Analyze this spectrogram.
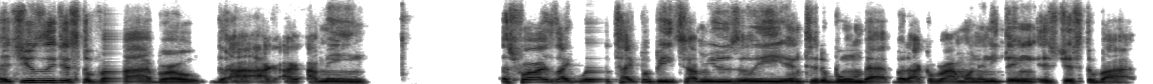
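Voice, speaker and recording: A man with a New York accent speaks at a fairly slow pace and a medium pitch. His intonation is fairly even and his loudness very even. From Long Island, New York. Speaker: rapper. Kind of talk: interview. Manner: stammering repetitions.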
